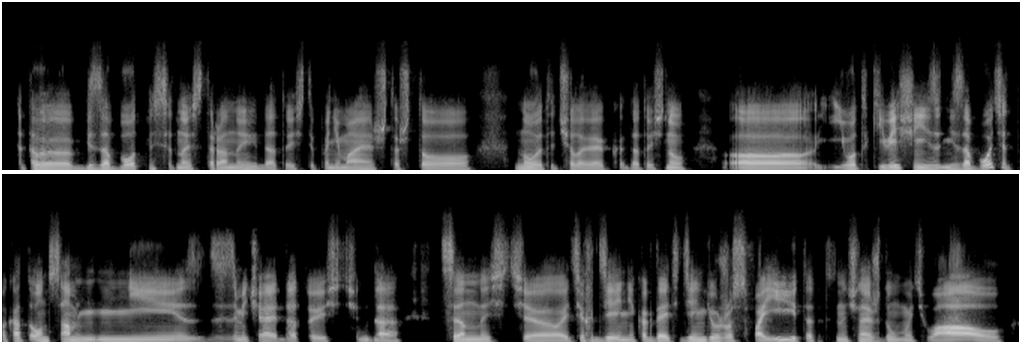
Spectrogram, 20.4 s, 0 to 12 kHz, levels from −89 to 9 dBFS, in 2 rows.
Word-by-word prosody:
Это 130 0 +1
беззаботность 130 +3 -2
с - - -7
одной 115 -1 -2
стороны. 115 +5 -3
Да, 115 -3 -3
то 110 - -11
есть 110 0 -9
ты - - -16
понимаешь 110 +3 -3
то, 115 - -9
что, 110 0 -3 0.4
ну, 160 0 +1
этот 120 -3 -7
человек, 110 -2 -3
да, 110 -1 -5
то 100 - -10
есть, 105 - -6
ну, 110 -2 0 0.4
э, - - -12
его 105 +5 +3
такие 135 +1 -7
вещи 170 -1 +2
не 125 -1 +3
не 120 +2 -4
заботят, 125 - +1
пока 140 +1 0
т 135 - -5
он 125 +2 +2
сам 155 +5 +2
н 125 -2 0
не 115 -2 0
з 110 0 -9 0.3
замечает, 120 0 0
да, 135 +5 -2
то 115 - -4
есть, 110 0 -5
да, 110 0 -1 0.4
ценность, 115 -2 0
э, 105 0 +2
этих 125 +5 -5
денег. 110 -4 0
Когда 120 +1 +2
эти 115 +1 0
деньги 125 0 +1
уже 115 0 0
свои, 115 - +2
тэт 120 - -6 0.2
ты - - -10
начинаешь 115 +1 0
думать: 100 -3 -6
"Вау, 105 0 +6
115 Hz, 155 wpm, -24 LUFS, 110-125 Hz, 0.4 s, Вау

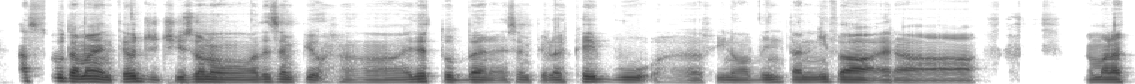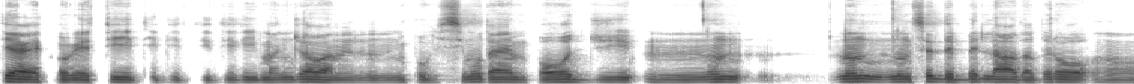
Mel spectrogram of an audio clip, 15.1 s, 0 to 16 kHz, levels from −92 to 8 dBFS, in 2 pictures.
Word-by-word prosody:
Assolutamente. 120 -7 +3
Oggi 115 -5 +3
ci 105 - -3
sono 100 -2 +2
ad 100 - -2
esempio, 100 -2 -2
uhm, 95 0 -9
hai 100 +1 -3
detto 115 -3 +1
bene 95 0 0
ad - - -10
esempio 95 -1 -9
l'HIV, 100 +2 -1 0.5
ehm. 85 - -9
fino 95 +1 -7
a 90 - -7
20 95 +1 -5
anni 100 +1 -1
fa 95 -4 +3
era 85 -2 -4 0.8
una 100 0 -5
malattia 100 +2 +6
ecco 100 0 -1
che 95 -1 +2
ti 100 0 -1
ti 95 - -15
ti 95 -1 -13
ti 95 - -13
ti 95 -1 -10
ti 95 0 -3
mangiava 100 +1 +1
nel 95 -1 -6 0.2
in 95 +1 -8
pochissimo 95 +3 -1
tempo. 100 -2 0
Oggi, 100 -1 0
mhmm, 100 -2 -7
non 110 -1 +1 0.6
non 115 -2 +3
non 115 +1 +1
si 115 - 0
è - - +4
debellata 110 -2 +1
però, 100 -3 -2
100 Hz, 175 wpm, -22 LUFS, 95-105 Hz, 0.8 s, malattia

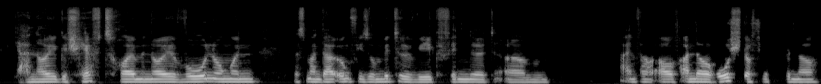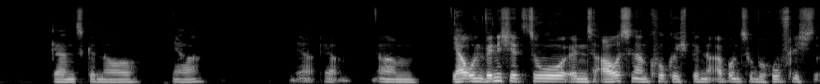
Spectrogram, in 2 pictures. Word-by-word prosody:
ja, 115 - -7
neue 120 +1 +1
Geschäftsräume, 120 -1 -1
neue 120 -1 +1
Wohnungen 125 -1 +1 0.3
dass 115 0 -9
man 120 -2 -1
da 120 0 +2
irgendwie 130 0 -3
so 120 - -4
'n 120 - -2
Mittelweg 115 -4 -2
findet, 115 -1 -3
ähm, 110 0 -6 0.7
einfach 120 -1 -7
auf 120 0 -1
andere 125 -2 +2
Rohstoffe 125 0 0 0.2
genau. 115 -1 -3 0.5
Ganz 115 0 -2
genau. 110 -1 -4 0.3
Ja. 115 +2 -6 0.9
Ja, - - -13
ja. - - -7 0.4
Ähm, 115 -3 -2 0.3
ja, 130 +2 +8
und 140 0 +7
wenn 140 +3 +8
ich 165 -1 +2
jetzt 145 -2 +1
so 140 -1 +7
ins 130 -1 +1
Ausland 130 0 +4
gucke, 140 0 -3
ich 120 - -7
bin 125 -1 -3
ab 125 0 -4
und 130 -2 -1
zu 130 0 -6
beruflich, 130 +2 -5
120 Hz, 145 wpm, -23 LUFS, 115-130 Hz, 0.9 s, ja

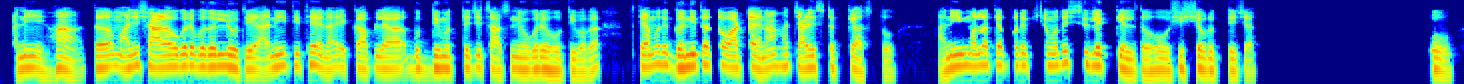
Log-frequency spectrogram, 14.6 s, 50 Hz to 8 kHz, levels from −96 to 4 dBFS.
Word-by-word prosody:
आणि 130 0 -1
हां, 115 -6 +1
तर 135 +1 +4
माझी 140 +3 +1
शाळा 140 0 +6
वगैरे 155 +2 +3
बदलली 150 0 +3
होती 130 -2 +1
आणि 140 +6 0
तिथे 155 +2 -2
आहे 155 - +3
ना 125 +1 -2
एका 135 -1 -2
आपल्या 130 0 +1
बुद्धिमत्तेची 130 +1 -2
चाचणी 125 +1 -3
वगैरे 125 +1 0
होती 115 -1 -3
बघा. 110 +3 -4
तर 140 - -24
त्यामध्ये 160 +3 +2
गणिताचा 155 +3 +3
वाटा 140 0 +4
आहे 140 - +5
ना 140 +3 0
हा 150 - -5
40% 135 0 0
असतो 100 -3 -7 0.4
आणि 130 +7 +2
मला 155 +1 +2
त्या 160 - +2
परीक्षेमध्ये 160 +2 -2
सिलेक्ट 155 -4 0
केलत 115 -5 0
हो, 115 +1 -2
शिष्यवृत्तीच्या. 120 -3 -3 1.8
हो 110 -5 -3
135 Hz, 150 wpm, -24 LUFS, 125-150 Hz, 1.8 s, शाळा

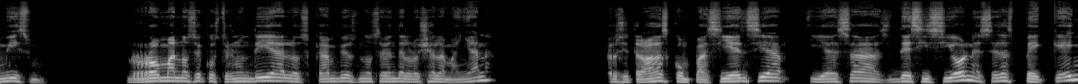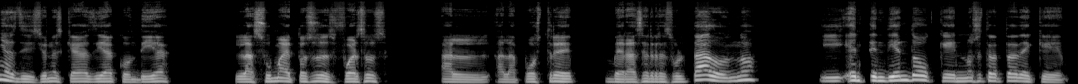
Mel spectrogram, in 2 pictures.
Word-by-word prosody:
mismo. 125 - -3 0.8
Roma 145 +5 +4
no 150 -1 0
se 155 +4 -3
construyó 130 -3 -5
en 140 - -1
un 135 - -3
día, 160 +2 +3
los 135 -4 -3
cambios 135 0 -4
no 135 0 -4
se 135 - -8
ven 135 0 -2
de 140 - -2
la 125 - -3
noche 125 +2 -4
a - - -1
la 130 -2 -2
mañana. 145 - -4 1.1
Pero 125 -3 -4
si 125 - -4
trabajas 130 +5 +2
con 130 -5 -1
paciencia 145 - +2 0.2
y 125 -1 -4
esas 130 -4 -1
decisiones, 140 - +3
esas 155 +3 -2
pequeñas 155 - +1
decisiones 130 +3 -2
que 135 - -5
hagas 135 -1 -1
día 135 0 0
con 115 -1 -5
día, 130 +3 -2 0.6
la 125 -1 +1
suma 140 +6 +2
de 140 - +1
todos 135 -1 -2
esos 140 -5 0
esfuerzos 135 - -1 0.5
al 115 -2 -3
a 120 - -9
la 115 -1 -5
postre 130 +3 -1 0.3
verás 120 -1 -1
el 135 - -2
resultado, 130 - +3
¿no? 205 +5 0 0.6
Y 155 +2 -2
entendiendo 185 +2 +5
que 155 -2 0
no 145 +2 -1
se 150 +1 -4
trata 160 +1 0
de 140 -4 -1
que 110 -5 -5
135 Hz, 160 wpm, -24 LUFS, 125-155 Hz, 1.1 s, entendiendo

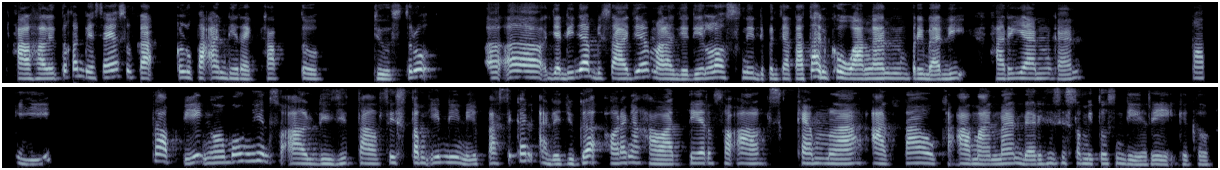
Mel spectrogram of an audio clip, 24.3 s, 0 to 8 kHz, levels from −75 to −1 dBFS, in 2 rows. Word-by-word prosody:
hal-hal 180 0 +5
itu 185 +5 -6
kan 260 +2 -1
biasanya 220 +3 +4
suka 215 -6 +1 0.2
kelupaan 205 -1 +1
direkap 175 0 -1 0.2
tuh, 170 -3 -4 0.5
justru 160 - -1 0.7
heeh, 215 0 +3
jadinya 200 +8 +5
bisa 190 +1 -2
aja 230 +7 +2
malah 170 -1 +5
jadi 160 +2 -1
los 215 0 +2
nih 195 -1 -1
di 170 - -7
pencatatan 175 +6 +3
keuangan 180 -1 +4
pribadi 165 +1 +1 0.3
harian 185 +1 +2
kan. 170 +7 -4 1.1
Tapi 185 - -6 1.0
tapi 230 -6 0 0.2
ngomongin 255 +6 -1
soal 180 -5 +1 0.2
digital 180 +2 -2
sistem 205 -1 0 0.2
ini 215 0 -2
nih 155 +1 -3
pasti 330 - -3
kan 270 0 +1
ada 160 - -4
juga 170 +7 +1 0.2
orang 195 +3 0
yang 200 - -5
khawatir 165 +3 +1 0.2
soal 180 -1 +1 0.2
scam 185 -2 0 0.2
lah 170 +1 +5 0.3
atau 190 +3 -1 0.2
keamanan 170 +1 +1
dari 155 +1 -1
si 185 - -6
sistem 185 -1 -5
itu 170 +1 -6
sendiri 155 -3 -3 0.2
gitu, 150 -1 -8
180 Hz, 120 wpm, -23 LUFS, 170-205 Hz, 1.1 s, hal-hal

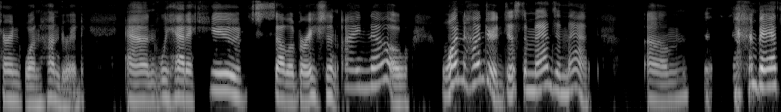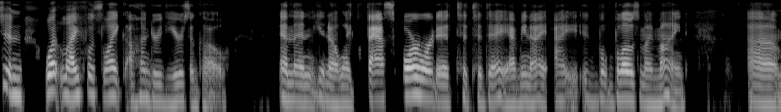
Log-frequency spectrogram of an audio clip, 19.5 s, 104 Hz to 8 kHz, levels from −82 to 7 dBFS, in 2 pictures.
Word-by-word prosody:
turned 165 -2 -2
100, 140 +1 -4 0.5
and 160 -1 +1
we 175 0 -5
had 175 +1 +3
a 165 - 0 0.2
huge 230 -7 +3
celebration, 160 +3 0
I 265 0 -3
know, 265 - -1 0.4
100, 320 - +3
just 195 +6 -1
imagine 240 -1 0
that, 250 +5 -4 0.7
um, 165 +2 -5 0.8
imagine 280 -7 +4 0.3
what 225 +1 +5
life 190 0 +3
was 200 -2 -5
like 185 0 +1
100 155 -2 -7
years 150 +3 -5
ago, 125 -1 -8 0.6
and 165 -3 +2
then, 145 -2 -2
you 170 -3 -7
know, 140 -4 -1
like, 140 -2 -5 0.2
fast-forward 180 +2 +6
it 145 -2 0
to - - -7
today, 150 +1 -4
I 135 - +1
mean, 150 +1 -4
I 145 0 -2
I 155 - -7
it 155 -4 -14
b 165 - -5
blows 165 +1 +3
my 140 -3 -6
mind. 130 -4 -5 0.8
Um 135 -1 -1
165 Hz, 130 wpm, -23 LUFS, 150-205 Hz, 0.8 s, fast-forward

